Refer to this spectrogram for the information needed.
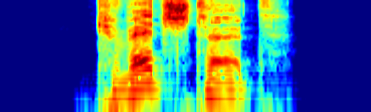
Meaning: inflection of quetschen: 1. second-person plural preterite 2. second-person plural subjunctive II
- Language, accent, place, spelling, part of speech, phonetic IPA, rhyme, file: German, Germany, Berlin, quetschtet, verb, [ˈkvɛt͡ʃtət], -ɛt͡ʃtət, De-quetschtet.ogg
